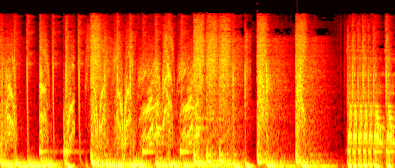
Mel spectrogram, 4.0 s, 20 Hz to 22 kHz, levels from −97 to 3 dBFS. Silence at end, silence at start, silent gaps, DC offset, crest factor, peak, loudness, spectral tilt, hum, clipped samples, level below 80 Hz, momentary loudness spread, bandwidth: 0 s; 0 s; none; under 0.1%; 14 dB; 0 dBFS; -14 LUFS; -3.5 dB/octave; none; under 0.1%; -20 dBFS; 4 LU; 16 kHz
